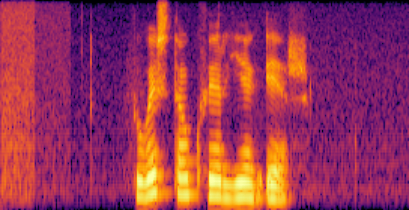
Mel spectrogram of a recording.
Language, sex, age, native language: Icelandic, female, 30-39, Icelandic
